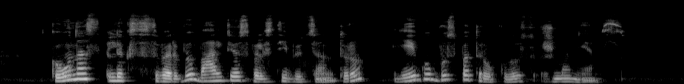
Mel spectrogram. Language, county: Lithuanian, Vilnius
